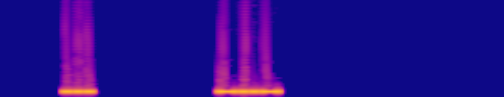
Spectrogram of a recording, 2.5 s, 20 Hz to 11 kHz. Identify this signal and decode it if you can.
Morse code, heard as a keyed tone, about 42 wpm, spaced as for 12 wpm, 700 Hz. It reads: SX
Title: USA Call Signs - 8x Character Spacing - 45wpm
